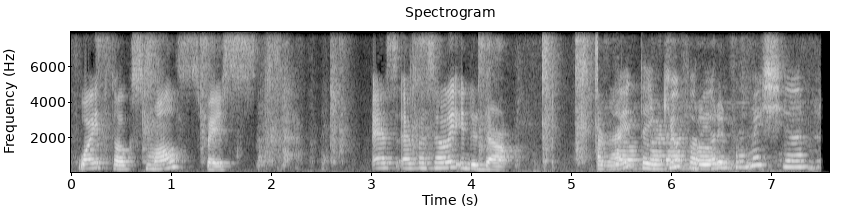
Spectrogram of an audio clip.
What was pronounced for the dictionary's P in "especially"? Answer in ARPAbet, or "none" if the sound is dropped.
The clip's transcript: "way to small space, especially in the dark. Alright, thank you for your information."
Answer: F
